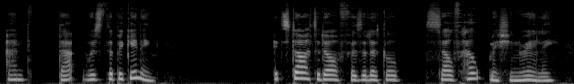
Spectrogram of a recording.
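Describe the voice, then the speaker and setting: A woman acting an earnest, self-deprecating young woman in an audio drama, with an excitable, gushing manner. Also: mid-range voice, normal speed, lightly acted. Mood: reflective.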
